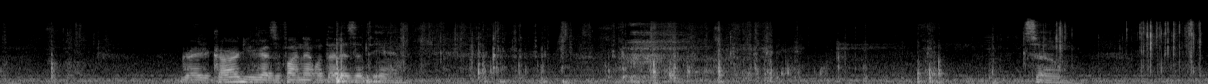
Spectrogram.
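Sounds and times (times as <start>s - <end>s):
rustling and scraping: 0.0s - 1.2s, 3.4s - 10.7s.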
